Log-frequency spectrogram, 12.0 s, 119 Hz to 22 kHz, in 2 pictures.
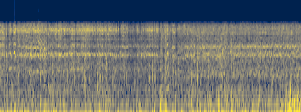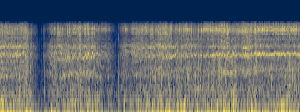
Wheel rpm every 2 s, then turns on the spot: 230, 210, 190, 120, 190, 230.
none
